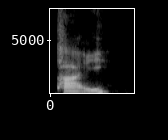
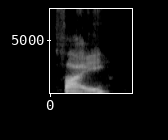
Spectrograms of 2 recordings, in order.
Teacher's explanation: And the Sara I, Mai Malai. No tone mark, so default tone is tone 4, rising tone.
